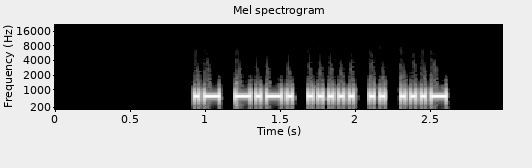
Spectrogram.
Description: Morse code, heard as a keyed tone, about 36 wpm, 700 Hz. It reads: AC5IV
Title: USA Call Signs - 5 Characters - 2x Character Spacing - 35wpm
